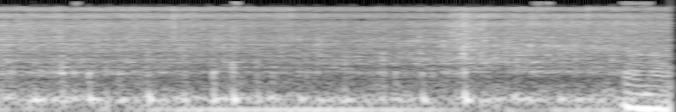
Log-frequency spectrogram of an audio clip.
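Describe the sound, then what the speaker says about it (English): Honey garlic chicken thighs sizzle and fry skin side up inside a Can Cooker, giving a steady, loud crackling hiss with scattered pops throughout and a brief clatter near the end. "Ooh, look at that fry."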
